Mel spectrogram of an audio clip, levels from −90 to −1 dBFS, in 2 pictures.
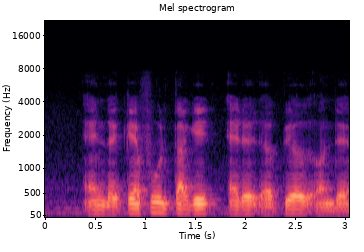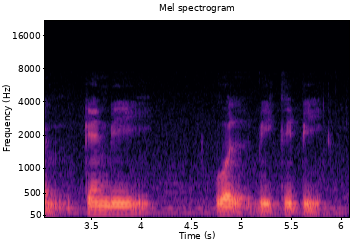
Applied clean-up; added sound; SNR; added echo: none; none; none; none.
